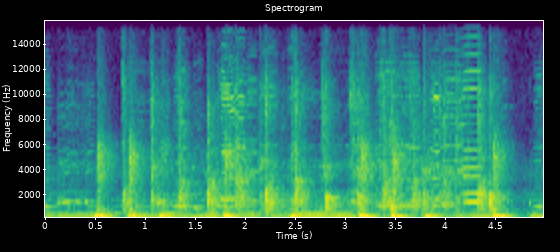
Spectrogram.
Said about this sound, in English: That was like a golf clap, like a three foot putt.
